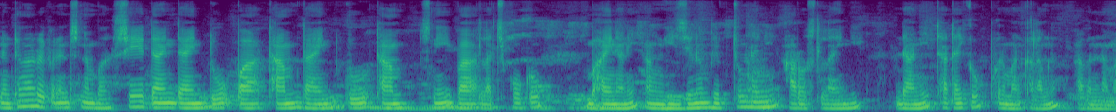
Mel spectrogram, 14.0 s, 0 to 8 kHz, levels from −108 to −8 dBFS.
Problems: none marked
